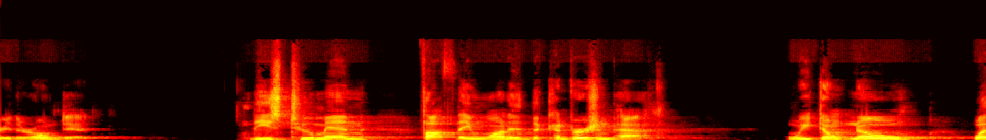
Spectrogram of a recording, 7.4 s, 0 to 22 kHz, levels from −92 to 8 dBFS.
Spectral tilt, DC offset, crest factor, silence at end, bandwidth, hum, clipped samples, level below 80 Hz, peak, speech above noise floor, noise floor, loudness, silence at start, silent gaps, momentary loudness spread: -4 dB/octave; under 0.1%; 18 dB; 0 s; 15.5 kHz; none; under 0.1%; -70 dBFS; -2 dBFS; 66 dB; -84 dBFS; -18 LUFS; 0 s; none; 13 LU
